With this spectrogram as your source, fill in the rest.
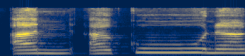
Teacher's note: नून साकिन के बाद आगे हरूफे हल्की में से हमजा आ रहा है, लिहाजा यहाँ पर इजहार होगा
